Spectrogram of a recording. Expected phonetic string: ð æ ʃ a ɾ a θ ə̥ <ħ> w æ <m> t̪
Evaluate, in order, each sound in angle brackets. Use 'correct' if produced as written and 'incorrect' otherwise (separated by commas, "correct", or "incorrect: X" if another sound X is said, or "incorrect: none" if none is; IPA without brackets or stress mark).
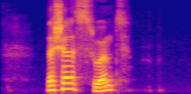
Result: incorrect: s, correct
